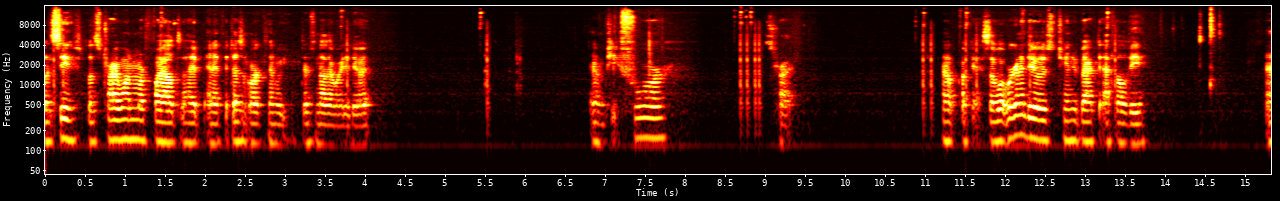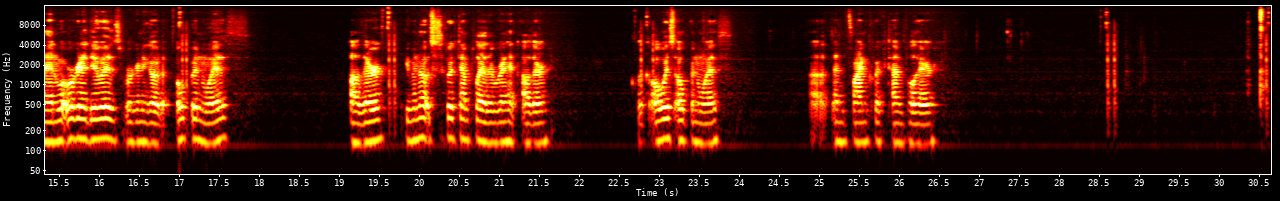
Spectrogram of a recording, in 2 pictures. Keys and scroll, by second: 7.1 Return, 14.6 Return.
